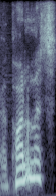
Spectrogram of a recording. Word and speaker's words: eponymous: Eponymous?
